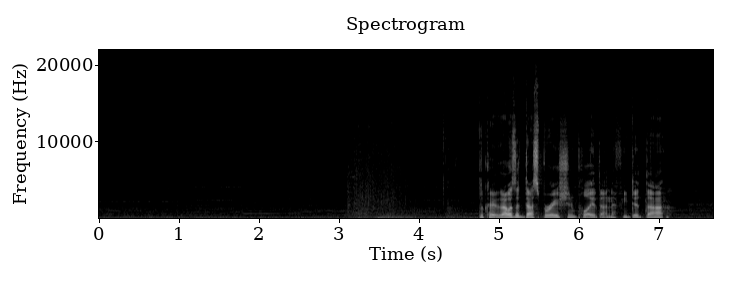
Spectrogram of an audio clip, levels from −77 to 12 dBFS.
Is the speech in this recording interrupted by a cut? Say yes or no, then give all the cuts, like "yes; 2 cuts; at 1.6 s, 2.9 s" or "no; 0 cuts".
no; 0 cuts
